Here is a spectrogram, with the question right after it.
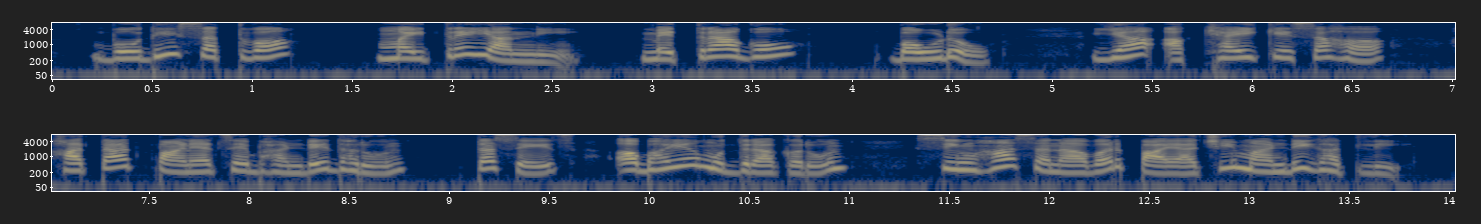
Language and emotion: Marathi, neutral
